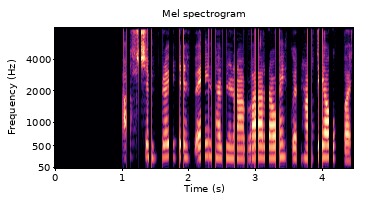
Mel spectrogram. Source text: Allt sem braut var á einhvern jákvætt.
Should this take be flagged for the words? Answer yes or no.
yes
